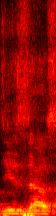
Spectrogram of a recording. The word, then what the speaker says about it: Jesus: On prononce Jesus.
